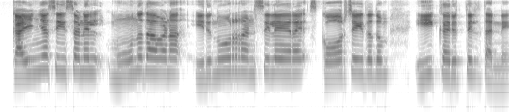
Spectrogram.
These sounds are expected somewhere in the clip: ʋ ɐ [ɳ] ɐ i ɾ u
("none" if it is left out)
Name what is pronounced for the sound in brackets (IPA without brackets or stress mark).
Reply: ɳ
